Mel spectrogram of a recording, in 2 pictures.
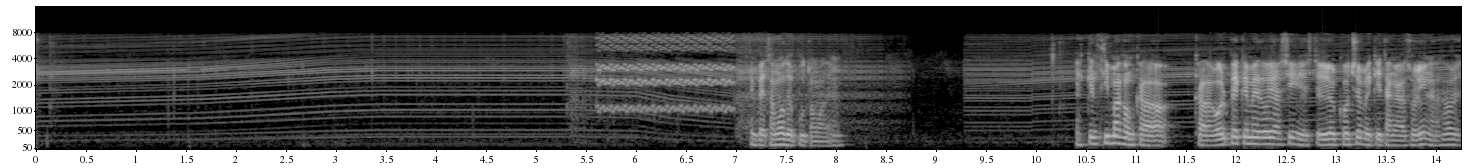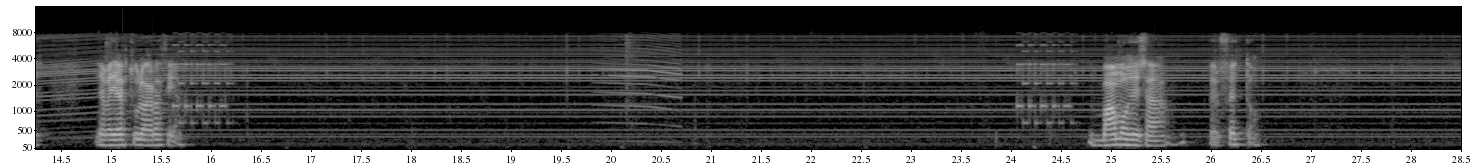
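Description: A retro video game car engine hums steadily, rising in pitch as it speeds up.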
